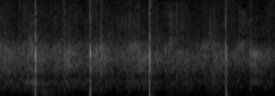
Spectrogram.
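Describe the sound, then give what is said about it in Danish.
A crowd claps for Jesus in a scattered, diffuse patter, with four louder, sharper claps standing out at irregular moments. No one speaks. “Jesus, du fortjener en klap.”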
